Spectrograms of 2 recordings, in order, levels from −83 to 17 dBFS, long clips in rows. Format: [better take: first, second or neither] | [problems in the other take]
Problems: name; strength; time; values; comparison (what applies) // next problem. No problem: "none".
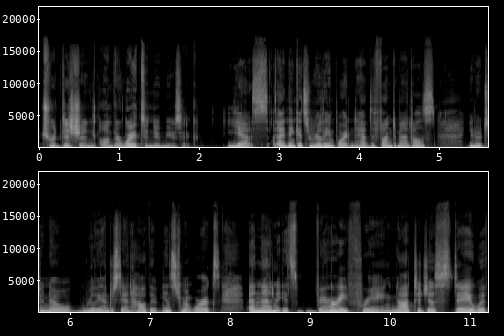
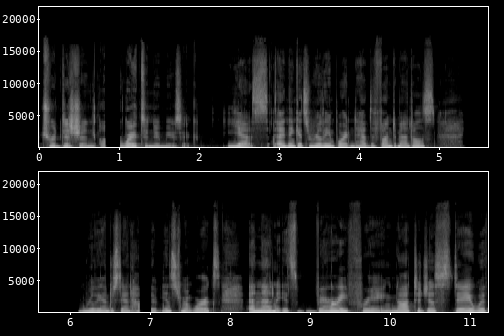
first | audio cutting out; at 1 s, at 5.5 s for 1 s and at 7 s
